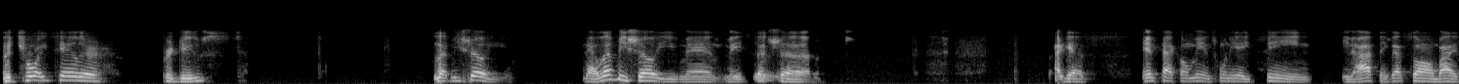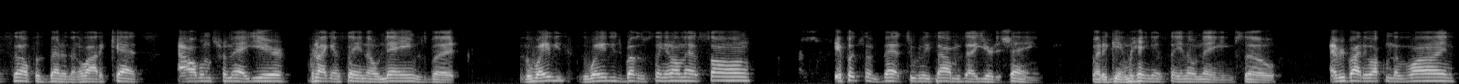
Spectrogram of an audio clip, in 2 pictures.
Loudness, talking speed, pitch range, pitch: -22 LUFS, 185 wpm, 130-160 Hz, 145 Hz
